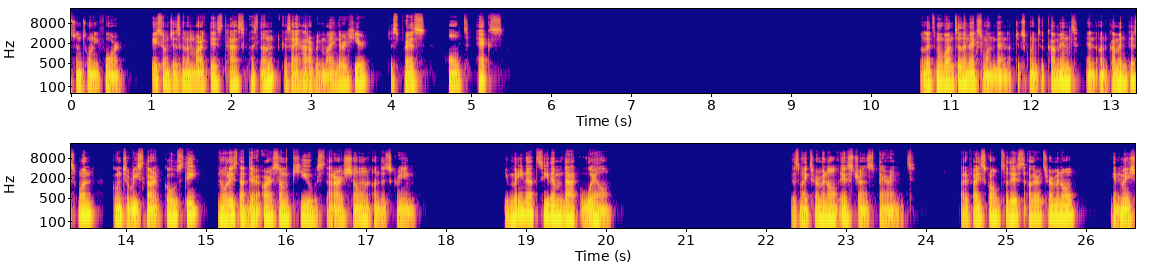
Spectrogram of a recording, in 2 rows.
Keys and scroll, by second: 2.0-2.9 typing, 3.4 alt+x, 10.9-12.7 typing, 14.5 super+q.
